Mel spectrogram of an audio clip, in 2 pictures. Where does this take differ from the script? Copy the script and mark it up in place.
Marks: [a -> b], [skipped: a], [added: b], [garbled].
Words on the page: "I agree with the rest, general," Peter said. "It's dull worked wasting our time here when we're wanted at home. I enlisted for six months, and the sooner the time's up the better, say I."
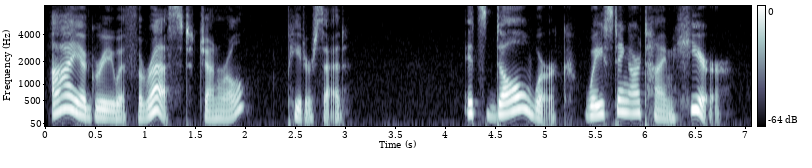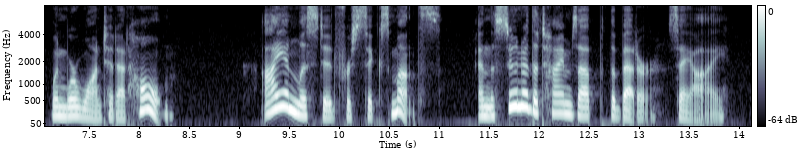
"I agree with the rest, general," Peter said. "It's dull [worked -> work] wasting our time here when we're wanted at home. I enlisted for six months, and the sooner the time's up the better, say I."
